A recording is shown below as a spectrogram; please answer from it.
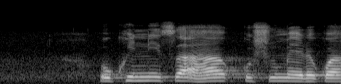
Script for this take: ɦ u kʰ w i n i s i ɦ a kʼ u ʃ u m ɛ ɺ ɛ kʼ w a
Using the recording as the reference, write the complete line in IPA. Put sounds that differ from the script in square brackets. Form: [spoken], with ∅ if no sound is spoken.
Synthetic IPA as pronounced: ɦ u kʰ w i n i s [a] ɦ a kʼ u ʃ u m ɛ ɺ ɛ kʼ w a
